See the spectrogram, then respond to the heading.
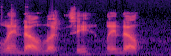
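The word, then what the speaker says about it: Leyndell: laying down look see lane dell oil capital and i know i say it right because the dude in the roundhouse table says it like that that's true i'm pretty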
